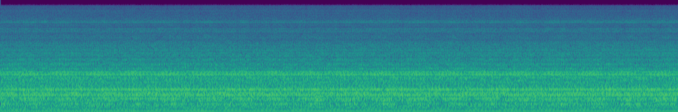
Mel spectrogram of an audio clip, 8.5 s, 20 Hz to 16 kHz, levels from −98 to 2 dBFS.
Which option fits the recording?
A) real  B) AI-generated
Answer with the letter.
B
